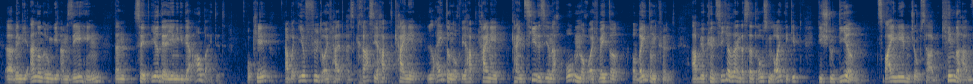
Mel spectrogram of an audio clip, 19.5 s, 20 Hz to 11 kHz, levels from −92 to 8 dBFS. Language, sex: German, male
